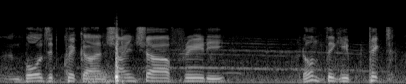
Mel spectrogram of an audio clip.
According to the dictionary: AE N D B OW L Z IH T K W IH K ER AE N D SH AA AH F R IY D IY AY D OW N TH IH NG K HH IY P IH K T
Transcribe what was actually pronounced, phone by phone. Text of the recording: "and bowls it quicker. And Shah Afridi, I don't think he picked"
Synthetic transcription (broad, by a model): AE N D B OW L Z IH T K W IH K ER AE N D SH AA AH F R IY D IY AY D OW N T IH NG K HH IY P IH K T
